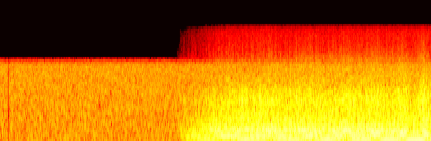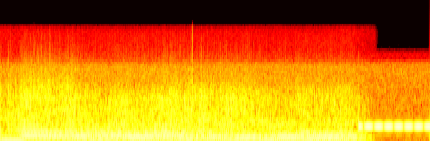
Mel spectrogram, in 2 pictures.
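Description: Static hiss, then about two seconds in a low-flying airplane comes in loudly overhead. Its engine tone drops in pitch about halfway through as it passes.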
